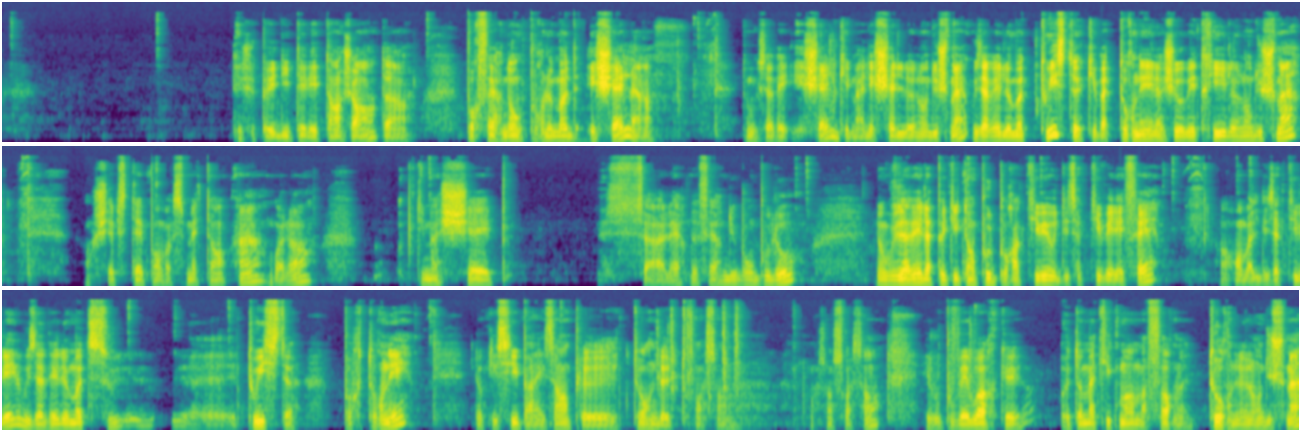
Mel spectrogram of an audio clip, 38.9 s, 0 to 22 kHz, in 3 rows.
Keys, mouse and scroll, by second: 0.0-1.4 drag, 3.0-4.1 drag, 5.6 scroll down 1, 6.6 alt+Right, 6.8-8.1 middle drag, 14.2 right click, 15.5 middle click, 17.0 click, 20.8 click, 22.3 click, 23.1 click, 24.5 click, 25.2 click, 26.8 click, 27.6-28.1 drag, 30.0 click, 31.1 click, 32.4 alt+Right, 35.5 alt+Right, 35.6-38.0 middle drag, 37.5 scroll up 1.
